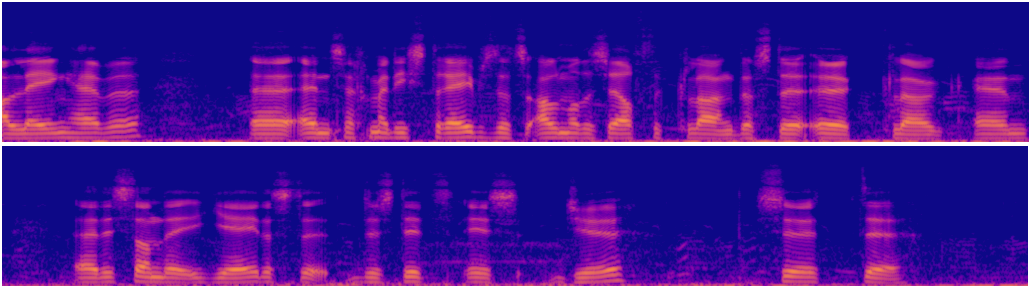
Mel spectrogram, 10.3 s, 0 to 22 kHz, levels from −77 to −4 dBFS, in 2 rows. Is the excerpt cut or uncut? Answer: uncut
